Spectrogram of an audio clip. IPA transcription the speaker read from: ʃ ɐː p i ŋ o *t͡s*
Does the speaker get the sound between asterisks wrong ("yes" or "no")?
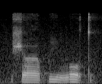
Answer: yes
